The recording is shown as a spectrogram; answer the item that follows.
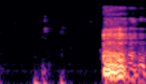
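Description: Throat clearing by someone with a frog in their throat: a few faint low rumbles, then one loud, rough rasping burst lasting about half a second, with no talk.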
